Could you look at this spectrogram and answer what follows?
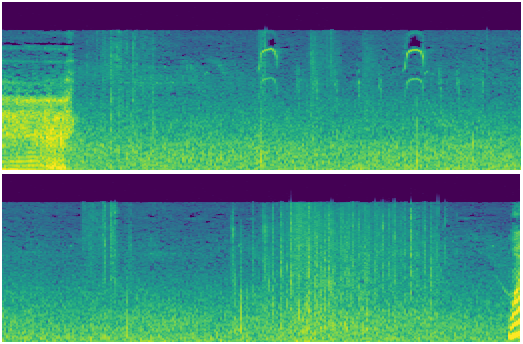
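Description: A bird in the video game Life Is Strange: Before The Storm gives a few soft coos and faint wing flutters over quiet ambient noise, with a brief louder burst at the start and another near the end.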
